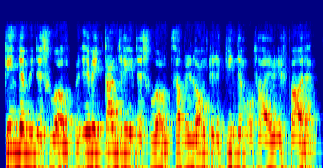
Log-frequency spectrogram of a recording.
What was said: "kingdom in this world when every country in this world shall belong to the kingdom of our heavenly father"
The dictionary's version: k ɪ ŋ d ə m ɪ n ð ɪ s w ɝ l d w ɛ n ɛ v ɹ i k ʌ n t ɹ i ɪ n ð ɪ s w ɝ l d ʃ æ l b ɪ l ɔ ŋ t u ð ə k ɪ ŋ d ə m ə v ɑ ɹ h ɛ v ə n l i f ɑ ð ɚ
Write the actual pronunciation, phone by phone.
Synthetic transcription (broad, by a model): k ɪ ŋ d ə m ɪ n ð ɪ s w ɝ l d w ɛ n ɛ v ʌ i k ʌ n t ɹ i ɪ n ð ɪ s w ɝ l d s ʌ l b ɪ l ɔ ŋ t u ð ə k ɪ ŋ d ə m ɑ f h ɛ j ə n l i f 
